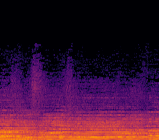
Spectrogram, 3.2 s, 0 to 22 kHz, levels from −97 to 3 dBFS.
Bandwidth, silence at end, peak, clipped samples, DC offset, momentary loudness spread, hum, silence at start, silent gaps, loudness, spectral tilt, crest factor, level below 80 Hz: 12 kHz; 0 s; -12 dBFS; under 0.1%; under 0.1%; 4 LU; none; 0 s; none; -26 LUFS; -6.5 dB/octave; 14 dB; -48 dBFS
